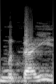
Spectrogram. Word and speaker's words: مدعی: ہاں مدعی مدعا علیہ، مدعی تلفظ مدعی ہے پھر وہ مدعا علیہ ہے.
